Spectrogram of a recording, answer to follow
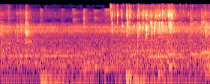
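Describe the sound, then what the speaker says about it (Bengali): Water poured into a pot of Bengali-style country chicken curry with potatoes, a steady close splashing and trickling stream lasting a few seconds, with no talk over it. "আমি জলটা দিয়ে দিচ্ছি, দেখুন।"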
